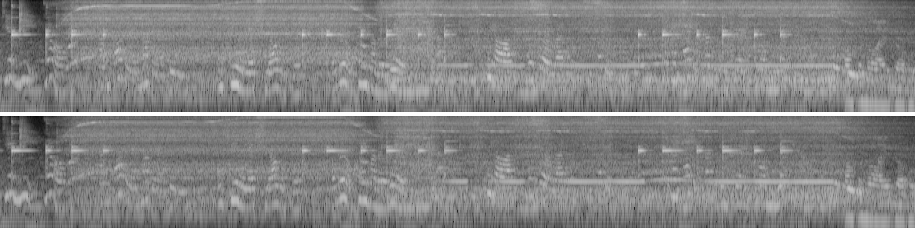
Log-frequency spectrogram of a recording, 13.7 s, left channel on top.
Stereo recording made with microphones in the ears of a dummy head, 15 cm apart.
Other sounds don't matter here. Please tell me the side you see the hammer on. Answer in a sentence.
You can hear the hammer on the left.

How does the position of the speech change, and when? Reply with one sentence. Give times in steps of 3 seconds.
You can hear the speech on the left from 0 s, in the centre from 3 s and on the left from 6 s.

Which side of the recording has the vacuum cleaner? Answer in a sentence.
You can hear the vacuum cleaner on the left.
